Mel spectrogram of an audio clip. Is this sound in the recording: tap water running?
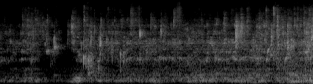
yes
